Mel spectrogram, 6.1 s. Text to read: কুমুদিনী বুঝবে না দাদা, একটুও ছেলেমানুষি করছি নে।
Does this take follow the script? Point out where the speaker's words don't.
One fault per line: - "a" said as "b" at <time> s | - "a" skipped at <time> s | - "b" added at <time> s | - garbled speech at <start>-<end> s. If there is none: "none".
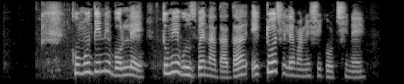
- "বললে তুমি" added at 1.6 s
